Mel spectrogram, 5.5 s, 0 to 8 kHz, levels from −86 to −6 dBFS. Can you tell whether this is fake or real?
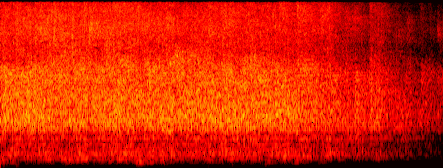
fake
